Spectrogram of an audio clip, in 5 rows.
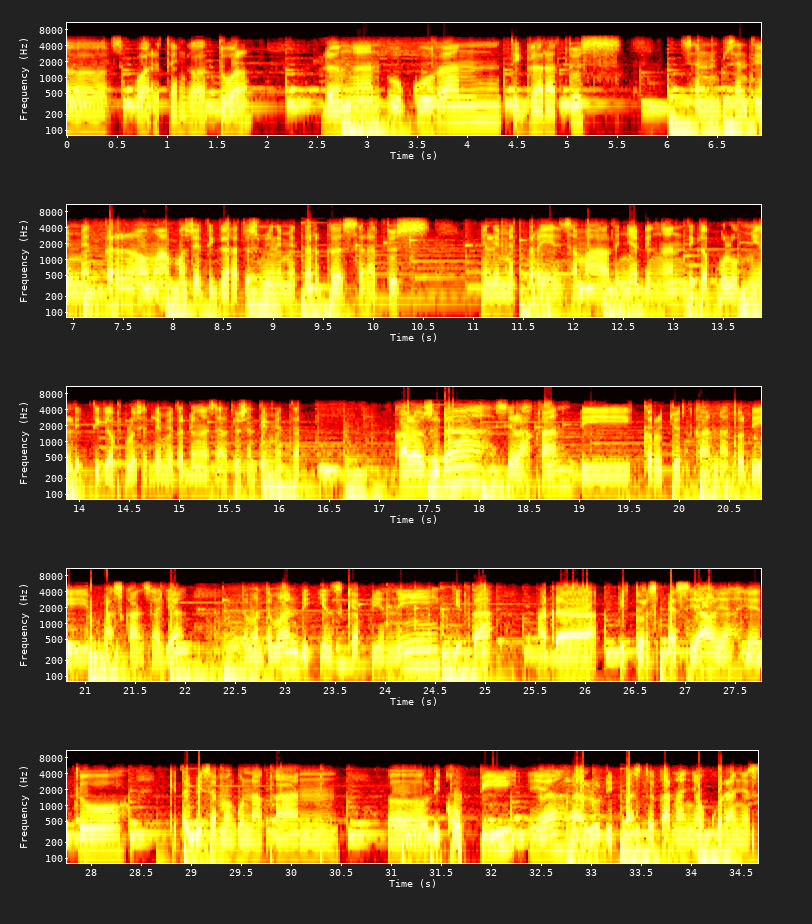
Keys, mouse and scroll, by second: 4.4-5.6 typing, 6.2 Tab, 8.7 click, 9.6-10.3 typing, 11.2 Return, 14.3 click, 16.7-17.5 ctrl+scroll down 1, 17.5-21.3 drag, 21.7 click, 22.2 ctrl+scroll up 1, 23.1 click, 24.2 z, 24.7 click.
